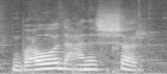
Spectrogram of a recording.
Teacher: the L in إل شر is not pronounced because شر starts with the letter شين and شين is a sun letter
